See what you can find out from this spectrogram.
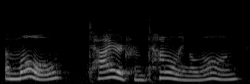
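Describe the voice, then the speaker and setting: High-voiced woman reading a children's story. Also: normal speed. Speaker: storybook reader. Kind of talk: children's story read aloud.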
